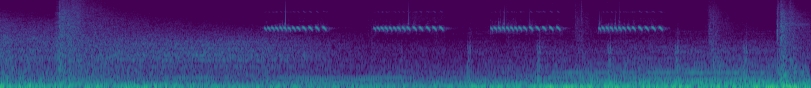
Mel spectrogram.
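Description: Cricket chirps, four short, even, high-pitched trills about half a second apart, over a low dramatic music drone; a sudden swell of sound opens the passage as the night scene begins.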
